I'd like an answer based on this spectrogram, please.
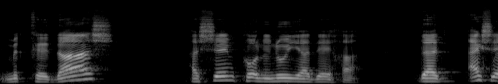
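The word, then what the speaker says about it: מקדש: According to Sephardi pronunciation, we say Mikedash, not Mikdash. Why? Because the word is not Mikdash, meaning temple. It has a hizuk, a dagesh in the kof.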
